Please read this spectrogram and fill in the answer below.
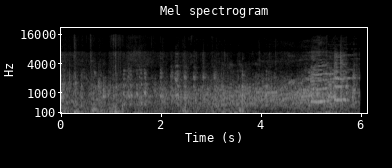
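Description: A large flock of Lohmann Brown laying hens clucking, many overlapping calls at once. A louder, longer call stands out near the end.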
